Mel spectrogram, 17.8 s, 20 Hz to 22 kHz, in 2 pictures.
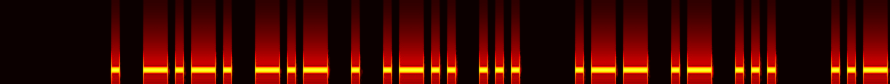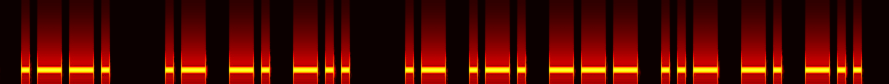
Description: Morse code, heard as a keyed tone, about 15 wpm, 700 Hz. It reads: ECKELS WAS UP AND AROUND
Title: A Sound Of Thunder 15wpm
